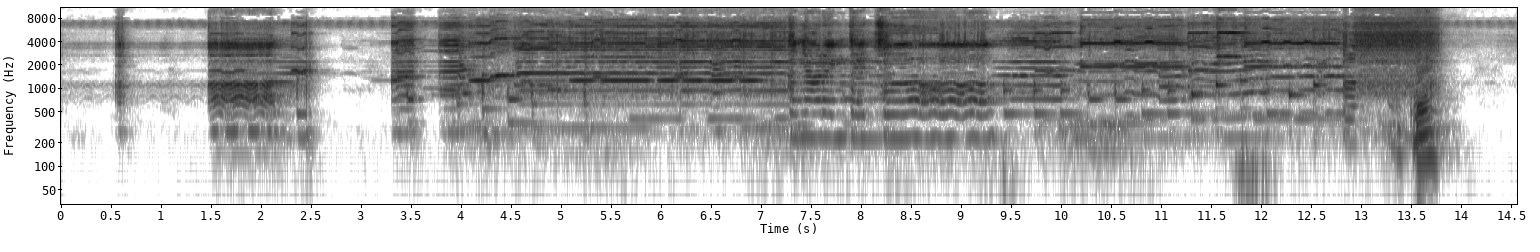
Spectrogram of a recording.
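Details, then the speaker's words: Small radio after repair plays music clearly with brief dropouts and a burst of hiss; fault was no sound with hiss, caused by a broken, detached antenna wire, now reconnected. "ya teman-teman jadi masalahnya hanya anten kabel antenten ini copot dia ya"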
